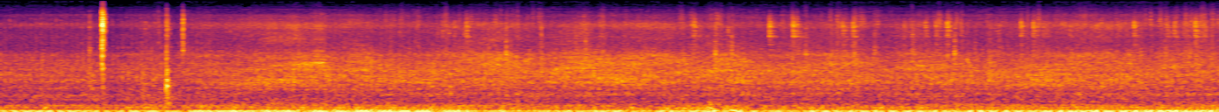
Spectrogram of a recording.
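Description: A tractor cab rattles and clatters as it rolls over rough ground.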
